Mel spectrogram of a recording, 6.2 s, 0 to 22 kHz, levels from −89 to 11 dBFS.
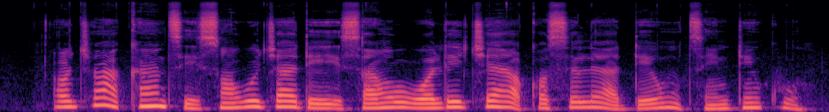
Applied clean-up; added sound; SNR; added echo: none; none; none; none.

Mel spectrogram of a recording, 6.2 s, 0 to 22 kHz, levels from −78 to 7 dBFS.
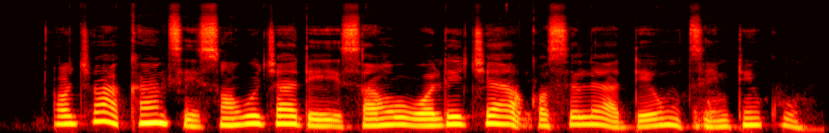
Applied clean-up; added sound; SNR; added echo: neural mask model Resemble Enhance denoiser.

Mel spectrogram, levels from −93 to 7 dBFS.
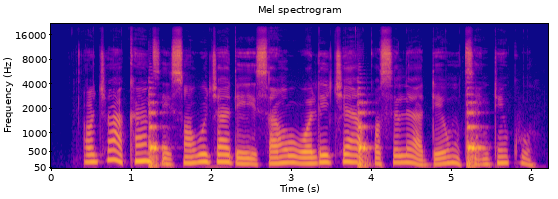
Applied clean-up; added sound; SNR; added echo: neural mask model RNNoise.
